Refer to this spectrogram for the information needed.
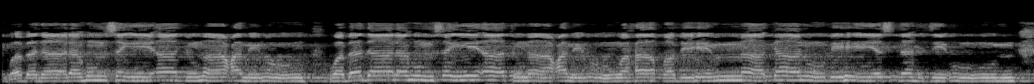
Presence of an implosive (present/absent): absent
